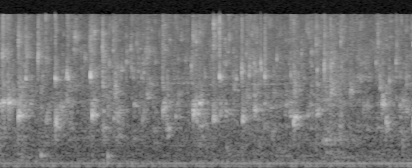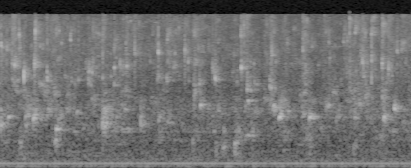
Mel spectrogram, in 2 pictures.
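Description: Aquarium water trickling and splashing in many small, irregular drips, over a steady low hum from the tank's running equipment.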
